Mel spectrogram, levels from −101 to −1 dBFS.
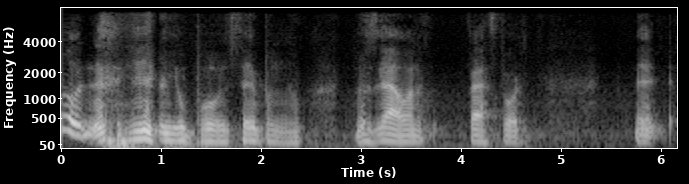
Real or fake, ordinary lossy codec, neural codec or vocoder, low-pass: fake; none; codec, 16 kHz, 1.1 kbps, Voila-Tokenizer; 7.2 kHz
